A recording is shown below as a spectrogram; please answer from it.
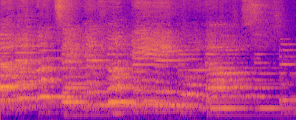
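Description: Children's choir singing a German Advent song about St Nicholas, in sustained sung notes.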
